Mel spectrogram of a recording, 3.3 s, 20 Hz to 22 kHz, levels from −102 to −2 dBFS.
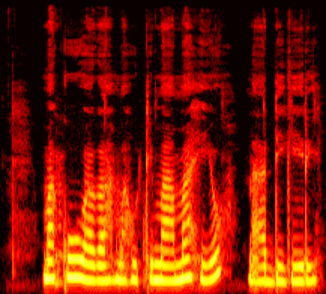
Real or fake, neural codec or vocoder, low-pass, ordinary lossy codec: real; none; 19.8 kHz; none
